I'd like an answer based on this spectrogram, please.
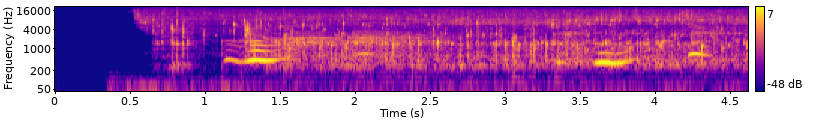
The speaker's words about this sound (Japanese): その、洗面器でお湯かけてあげよっか。お湯、今出すからね。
